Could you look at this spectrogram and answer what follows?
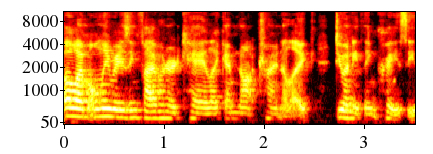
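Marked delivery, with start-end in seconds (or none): none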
